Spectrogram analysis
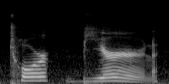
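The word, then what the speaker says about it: Torbjörn: us and has said that it is really tore bjorn Torbjorn Torbjorn so you're supposed to say Torbjorn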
